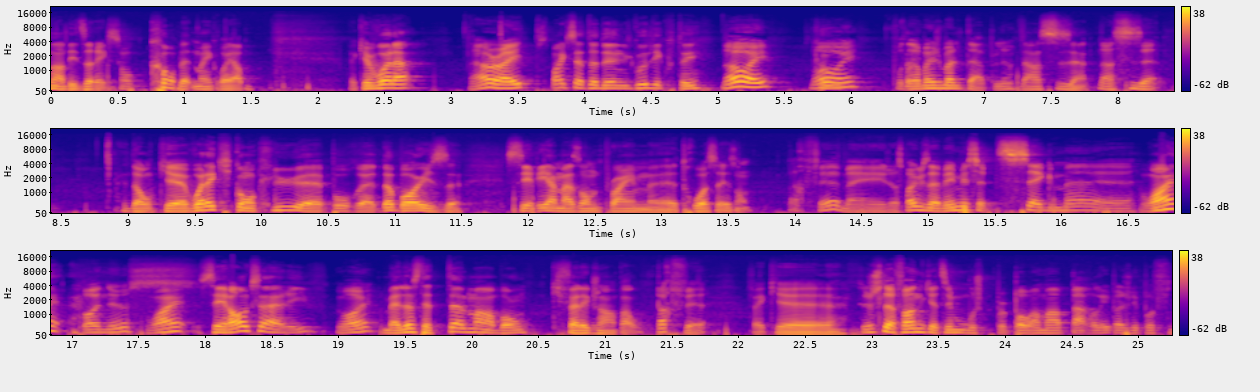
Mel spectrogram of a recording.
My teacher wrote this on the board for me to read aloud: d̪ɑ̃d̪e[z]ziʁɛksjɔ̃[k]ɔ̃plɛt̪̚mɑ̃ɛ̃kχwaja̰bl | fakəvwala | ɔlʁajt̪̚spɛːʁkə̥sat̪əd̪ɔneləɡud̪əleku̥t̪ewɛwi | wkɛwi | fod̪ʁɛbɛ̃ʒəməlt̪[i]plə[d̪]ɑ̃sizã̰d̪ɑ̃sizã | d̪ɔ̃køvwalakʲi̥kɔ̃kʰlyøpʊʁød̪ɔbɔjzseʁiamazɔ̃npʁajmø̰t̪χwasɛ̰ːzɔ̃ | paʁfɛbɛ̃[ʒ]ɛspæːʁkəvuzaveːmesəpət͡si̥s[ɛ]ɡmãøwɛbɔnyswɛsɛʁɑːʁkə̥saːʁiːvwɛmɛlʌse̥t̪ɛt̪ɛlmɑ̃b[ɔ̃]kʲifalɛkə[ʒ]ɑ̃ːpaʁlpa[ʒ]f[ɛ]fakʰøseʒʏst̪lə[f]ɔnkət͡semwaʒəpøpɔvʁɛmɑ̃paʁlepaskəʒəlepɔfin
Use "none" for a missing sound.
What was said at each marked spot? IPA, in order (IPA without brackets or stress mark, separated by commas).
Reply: d͡z, kʰ, a, d̪, ʒ, ɛ, ɔ̃, ʒ, ʁ, ɛ, f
